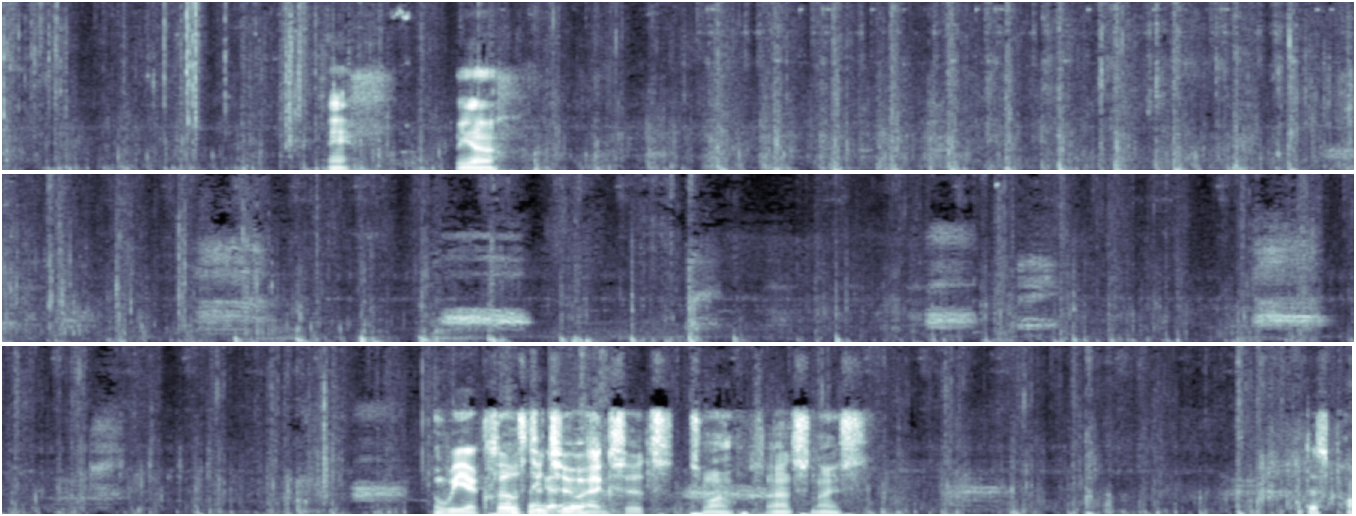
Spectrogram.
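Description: Footsteps crunch quickly along a dirt path.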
